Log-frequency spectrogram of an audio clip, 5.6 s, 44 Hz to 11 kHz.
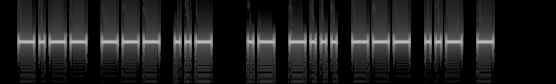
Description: Morse code, heard as a keyed tone, about 23 wpm, 700 Hz. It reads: YOU ABOUT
